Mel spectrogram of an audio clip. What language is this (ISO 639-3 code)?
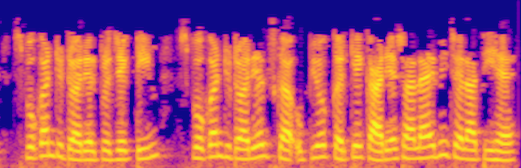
hin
